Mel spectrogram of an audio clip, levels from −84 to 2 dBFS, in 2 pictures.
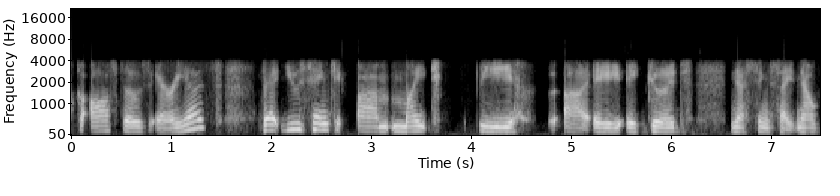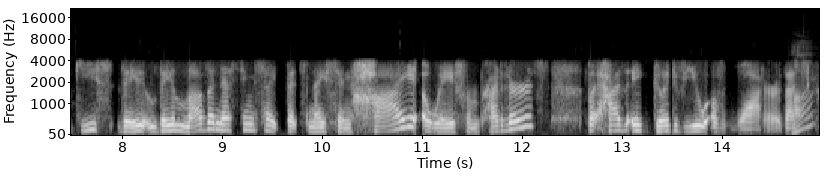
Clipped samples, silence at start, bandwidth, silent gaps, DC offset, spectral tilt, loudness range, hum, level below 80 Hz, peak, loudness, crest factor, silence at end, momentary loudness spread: under 0.1%; 0.05 s; 5.2 kHz; none; under 0.1%; -8.5 dB/octave; 1 LU; none; -60 dBFS; -2 dBFS; -18 LUFS; 14 dB; 0 s; 9 LU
